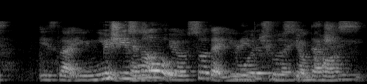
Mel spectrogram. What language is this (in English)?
English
